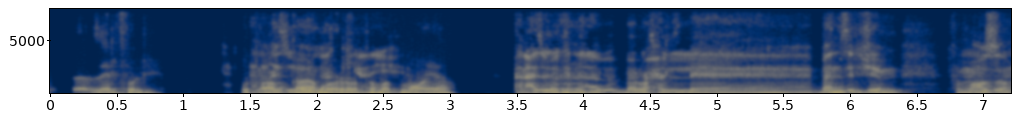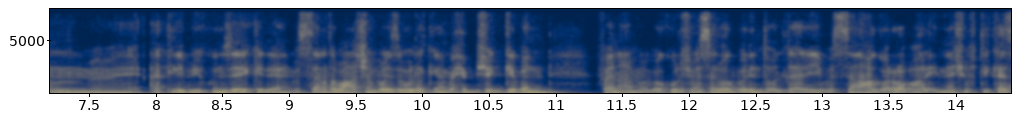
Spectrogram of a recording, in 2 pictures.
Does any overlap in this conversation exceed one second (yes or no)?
yes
